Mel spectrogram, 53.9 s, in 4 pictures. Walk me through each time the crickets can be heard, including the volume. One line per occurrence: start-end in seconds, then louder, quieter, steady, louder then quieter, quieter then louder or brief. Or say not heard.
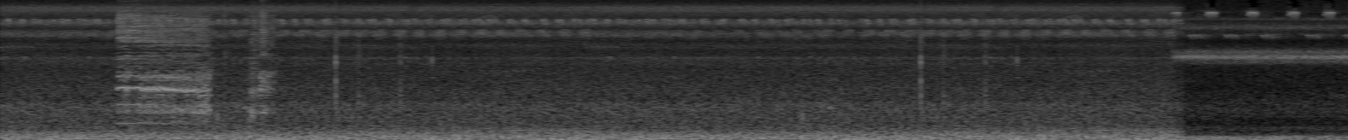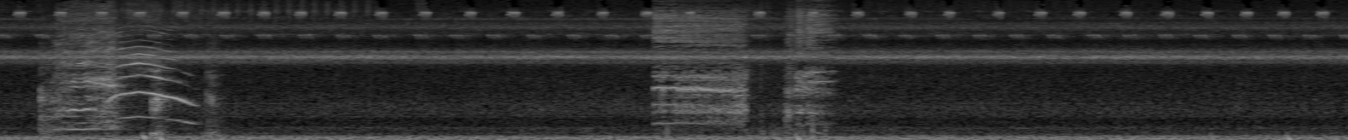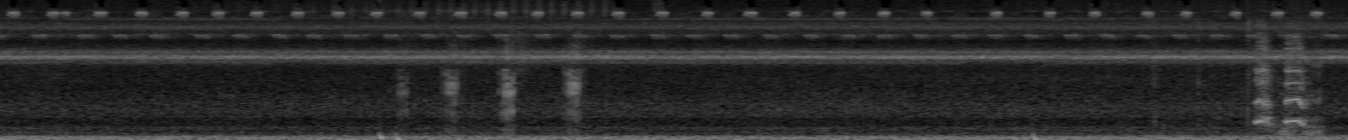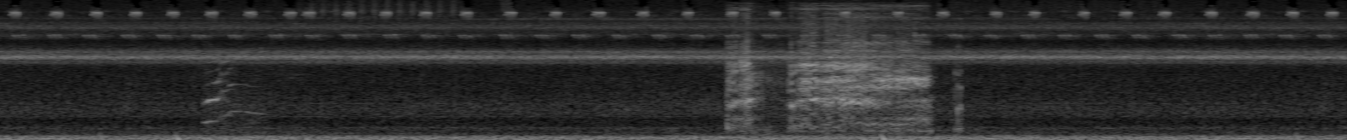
0.0-53.8 steady.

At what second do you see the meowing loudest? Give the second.
15 s.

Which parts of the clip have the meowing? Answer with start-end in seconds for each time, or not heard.
14.5-15.5, 42.5-43.1.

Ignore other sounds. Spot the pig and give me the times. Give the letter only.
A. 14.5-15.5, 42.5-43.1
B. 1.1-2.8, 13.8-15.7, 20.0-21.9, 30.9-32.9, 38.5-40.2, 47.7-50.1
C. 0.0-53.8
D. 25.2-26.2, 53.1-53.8
B.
